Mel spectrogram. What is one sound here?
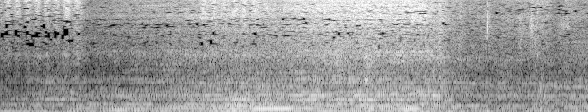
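A toothbrush scrubs briskly over a circuit board.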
